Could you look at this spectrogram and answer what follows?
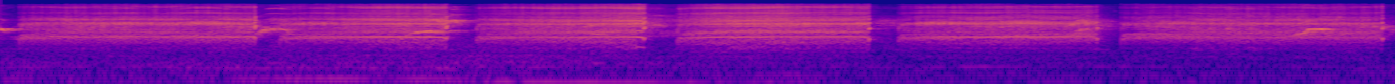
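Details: Hand-tame white-faced pearl cockatiel chick: long, harsh, hissing rasps about a second each, separated by brief gaps, repeated five times.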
